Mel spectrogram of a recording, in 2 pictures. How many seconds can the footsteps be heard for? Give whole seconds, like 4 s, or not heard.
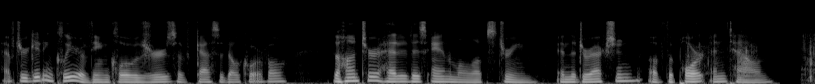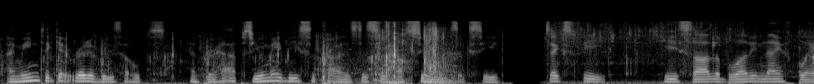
6 s.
